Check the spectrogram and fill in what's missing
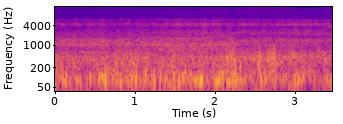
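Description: Bus engine idling at a terminal, a low, steady diesel rumble with faint uneven pulsing, moderately close and alone for a few seconds.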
